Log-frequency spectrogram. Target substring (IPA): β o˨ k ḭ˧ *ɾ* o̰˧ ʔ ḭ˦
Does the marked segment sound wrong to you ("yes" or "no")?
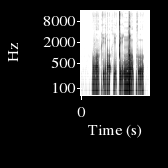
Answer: no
